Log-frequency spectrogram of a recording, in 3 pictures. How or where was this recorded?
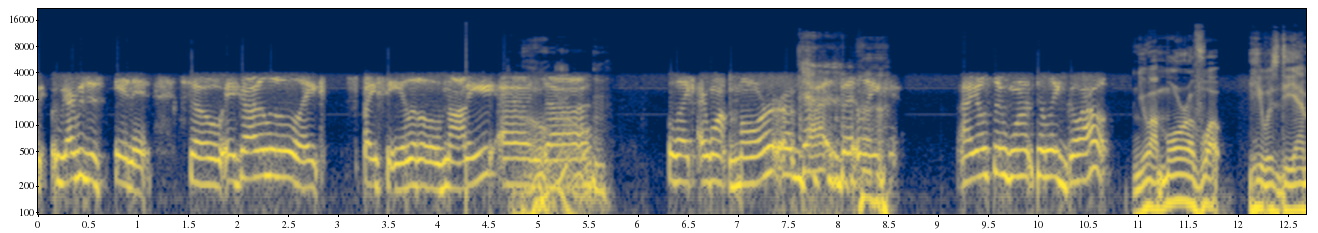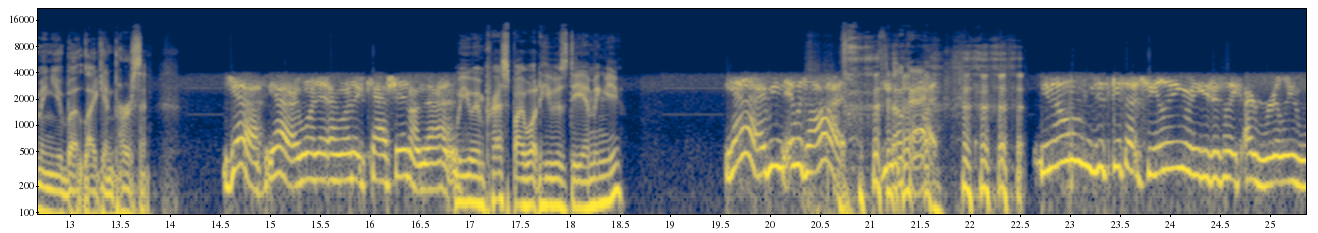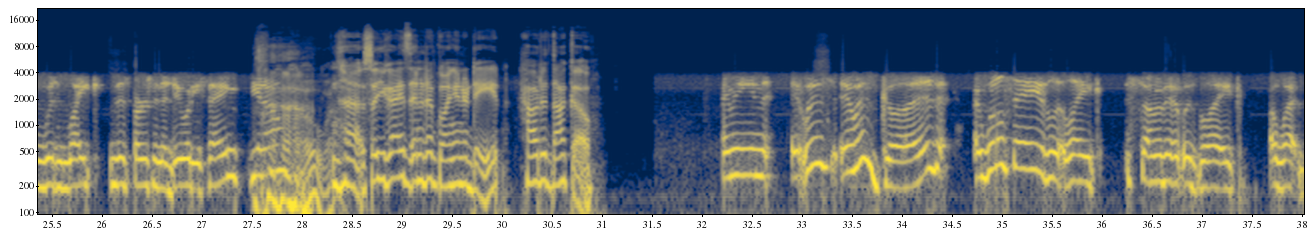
phone line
